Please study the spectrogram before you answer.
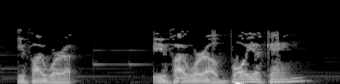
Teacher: If 跟 I 有连音叫 IfI， were 跟 a 有一个连音叫 were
